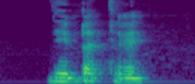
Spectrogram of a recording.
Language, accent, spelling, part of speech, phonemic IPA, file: French, Canada, débattrez, verb, /de.ba.tʁe/, LL-Q150 (fra)-débattrez.wav
- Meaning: second-person plural future of débattre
